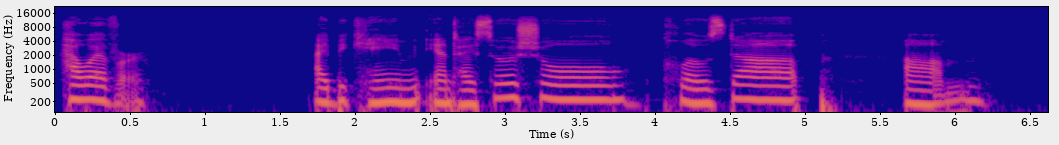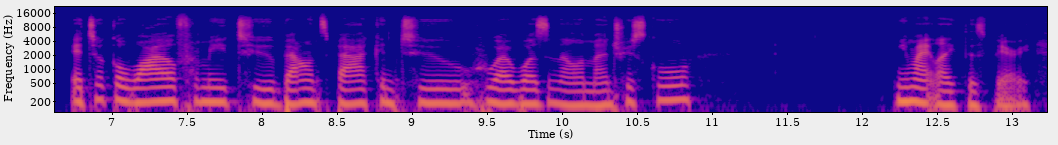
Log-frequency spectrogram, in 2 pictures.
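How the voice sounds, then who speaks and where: A woman's voice: medium pitch, steady tone, unhurried, darkish tone, no echo, clean studio sound. A woman podcast guest, from Virginia, telling her own school story casually with many fillers. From Harrisonburg, Virginia.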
